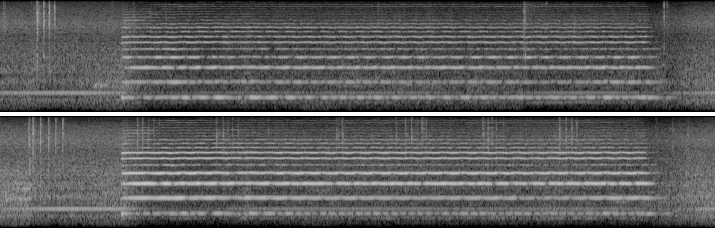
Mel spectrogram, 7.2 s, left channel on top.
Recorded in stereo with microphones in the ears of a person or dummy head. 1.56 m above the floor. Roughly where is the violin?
Right.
